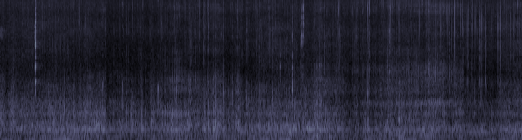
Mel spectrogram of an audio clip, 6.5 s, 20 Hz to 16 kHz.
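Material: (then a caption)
Foam. Long acrylic nails scratch from both sides over a black foam windscreen covering a white microphone. The result is a steady, dense, low rumbling scrape with a faint tone near 220 Hz and occasional brief bright ticks.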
